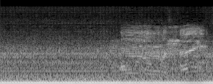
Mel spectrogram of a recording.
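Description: Engine of a fork-equipped machine idling steadily, heard from inside its cab.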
